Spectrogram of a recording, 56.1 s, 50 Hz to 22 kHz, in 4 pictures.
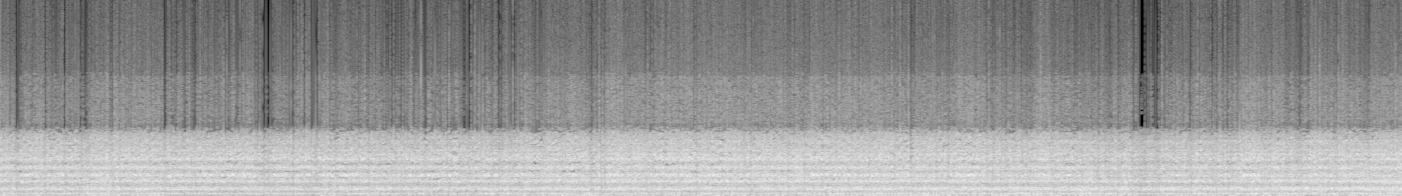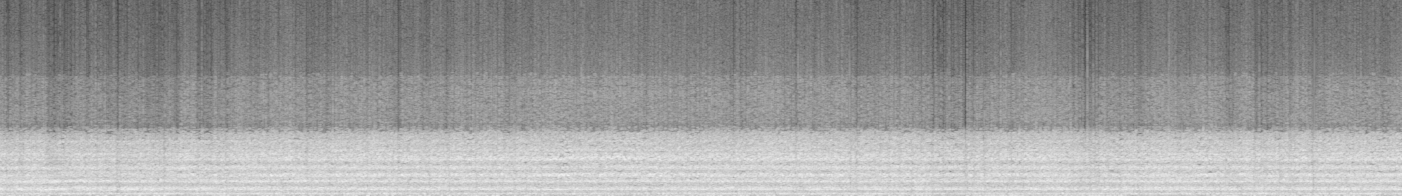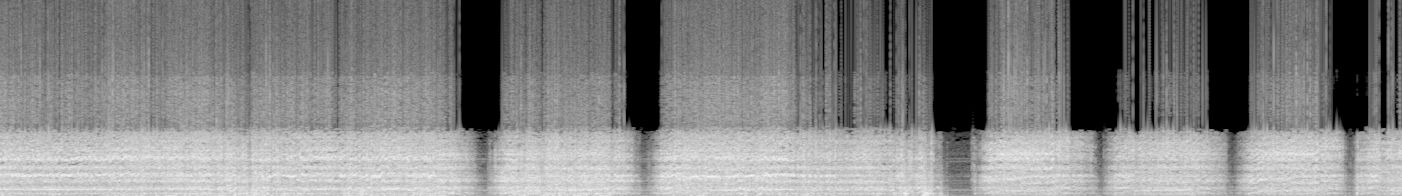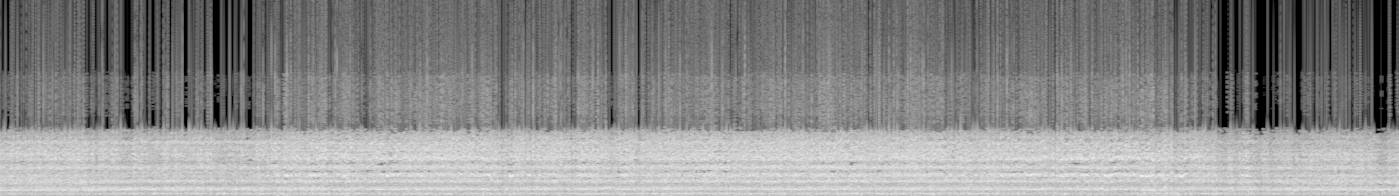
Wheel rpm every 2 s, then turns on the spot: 230, 240, 240, 230, 230, 230, 230, 230, 240, 230, 230, 230, 230, 230, 220, 210, 120, 140, 140, 100, 110, 210, 230, 230, 240, 230, 220, 210.
none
